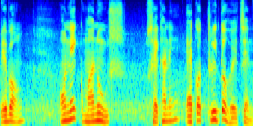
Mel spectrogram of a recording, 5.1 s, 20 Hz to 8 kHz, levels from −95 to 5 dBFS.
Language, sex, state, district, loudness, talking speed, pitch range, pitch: Bengali, male, West Bengal, Kolkata, -15 LUFS, 70 wpm, 135-170 Hz, 150 Hz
